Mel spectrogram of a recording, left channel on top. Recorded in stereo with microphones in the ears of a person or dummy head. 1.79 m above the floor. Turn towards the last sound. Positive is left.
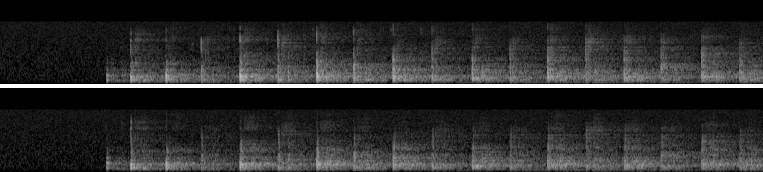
turn(degrees=70)  # may be behind; listen again after turning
